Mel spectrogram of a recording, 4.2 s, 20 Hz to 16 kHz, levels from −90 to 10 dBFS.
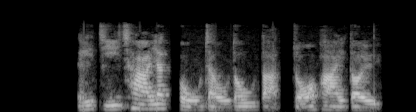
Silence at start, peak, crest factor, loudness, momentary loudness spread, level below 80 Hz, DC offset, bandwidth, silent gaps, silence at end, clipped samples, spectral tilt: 0.75 s; -2 dBFS; 18 dB; -19 LUFS; 9 LU; -60 dBFS; under 0.1%; 7.4 kHz; 1.72-1.79 s, 2.86-2.92 s; 0.35 s; under 0.1%; -5.5 dB/octave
